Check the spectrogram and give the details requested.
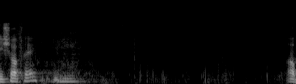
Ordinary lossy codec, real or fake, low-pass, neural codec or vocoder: none; fake; 7.2 kHz; codec, 16 kHz, 4.8 kbps, FACodec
